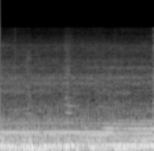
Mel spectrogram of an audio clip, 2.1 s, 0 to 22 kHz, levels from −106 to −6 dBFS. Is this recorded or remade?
remade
